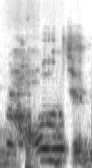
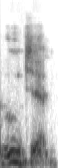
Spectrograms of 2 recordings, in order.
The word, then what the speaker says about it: Houghton: Houghton, not Houghton. There you go. All right. Thinking of hose, not hoe. Thank you. That didn't sound right either. So we're going to get together. Ho. Houghton Lake.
